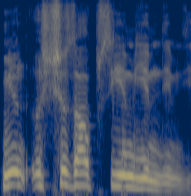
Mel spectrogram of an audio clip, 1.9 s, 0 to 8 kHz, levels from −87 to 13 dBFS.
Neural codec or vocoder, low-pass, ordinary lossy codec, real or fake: none; none; none; real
